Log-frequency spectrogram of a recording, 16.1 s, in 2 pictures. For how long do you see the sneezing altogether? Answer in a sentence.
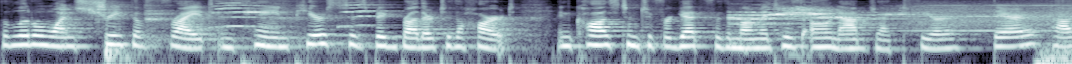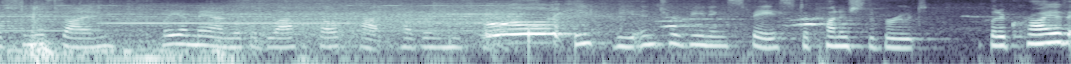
The sneezing can be heard for 2 seconds in total.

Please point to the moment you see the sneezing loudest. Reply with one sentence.
The volume of the sneezing peaks at 12 seconds.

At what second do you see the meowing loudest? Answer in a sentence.
The volume of the meowing peaks at 6 seconds.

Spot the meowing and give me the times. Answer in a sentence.
You can hear the meowing from 1.1 to 2.8 s, from 5.5 to 6.8 s and from 12.9 to 14.3 s.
